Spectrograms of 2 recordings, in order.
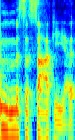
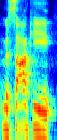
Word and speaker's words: Misaki: He goes to the corner and is Kazu Misasaki, I believe is how you But pronounce just it. call him Misaki.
